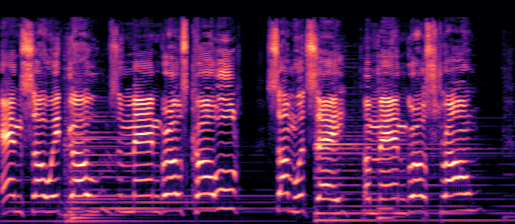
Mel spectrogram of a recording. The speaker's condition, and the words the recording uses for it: No condition.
